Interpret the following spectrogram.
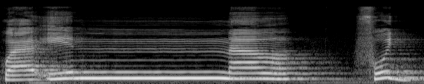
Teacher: tahan dulu ya nunnya didengungkan dulu karena gunah musyaddadah jadi nun bertasydid hukumnya gunah jadi bacanya didengungkan dulu wa innal Fujar lafi jahim.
